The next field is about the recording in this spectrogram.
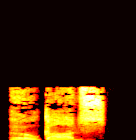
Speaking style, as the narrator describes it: bellowed

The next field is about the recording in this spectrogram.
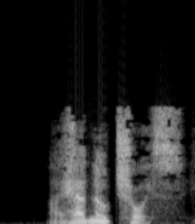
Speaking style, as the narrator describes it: he snapped at me

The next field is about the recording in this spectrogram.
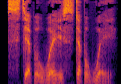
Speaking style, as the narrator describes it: her attacker muttered darkly

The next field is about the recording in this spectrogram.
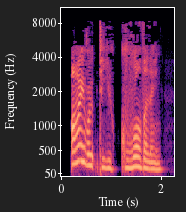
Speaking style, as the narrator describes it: McLay spat

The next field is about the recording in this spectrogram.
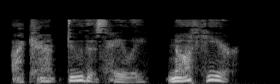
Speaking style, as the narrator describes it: whispered close to her ear

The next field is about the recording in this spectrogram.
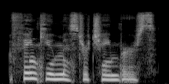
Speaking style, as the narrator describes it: she murmured, full of resignation

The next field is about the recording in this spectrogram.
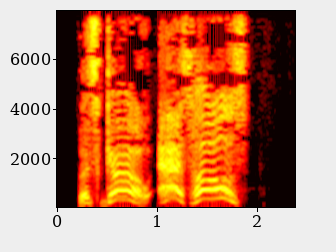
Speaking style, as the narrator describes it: he yelled even louder

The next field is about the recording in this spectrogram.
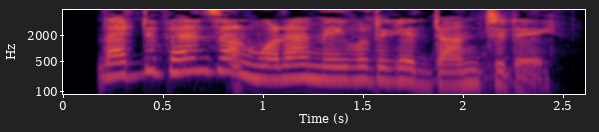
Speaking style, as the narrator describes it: said, laughing

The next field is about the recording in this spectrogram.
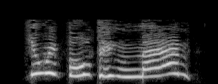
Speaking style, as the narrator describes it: she shrieked at DeGosta

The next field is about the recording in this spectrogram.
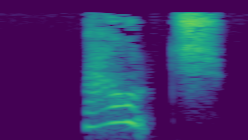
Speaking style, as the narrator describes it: the boy yelps

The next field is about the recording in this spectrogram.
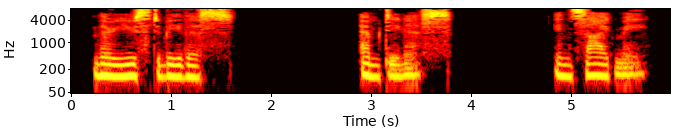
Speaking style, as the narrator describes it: he said quietly

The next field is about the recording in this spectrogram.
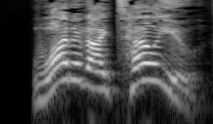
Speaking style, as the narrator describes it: Thorne shouted

